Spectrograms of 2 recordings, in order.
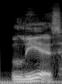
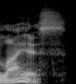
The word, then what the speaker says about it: Lyas: This is Leas and we're talking about what's contemporary now. Leas. How many people call you Lias?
